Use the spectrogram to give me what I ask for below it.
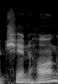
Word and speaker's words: Chin-Hong: diseases in those with suppressed immune systems dr chin hong welcome to the program thanks so much for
